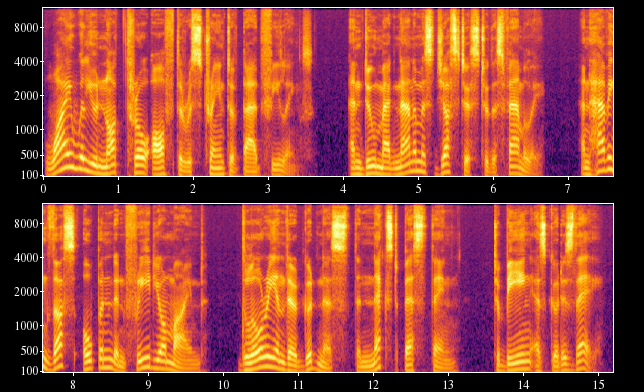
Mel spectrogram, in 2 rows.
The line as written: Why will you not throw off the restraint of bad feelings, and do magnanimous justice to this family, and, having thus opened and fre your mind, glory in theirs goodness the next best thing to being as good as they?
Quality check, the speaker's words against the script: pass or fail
fail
